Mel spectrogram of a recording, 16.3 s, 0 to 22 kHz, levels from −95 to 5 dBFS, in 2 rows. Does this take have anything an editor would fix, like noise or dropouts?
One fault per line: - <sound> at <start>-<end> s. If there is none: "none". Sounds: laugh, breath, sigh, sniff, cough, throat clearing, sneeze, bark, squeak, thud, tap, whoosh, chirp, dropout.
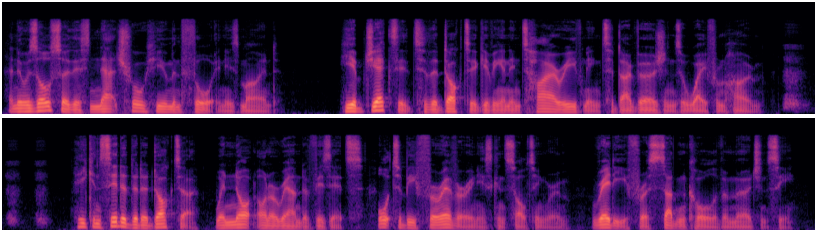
- sniff at 7.8-8.6 s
